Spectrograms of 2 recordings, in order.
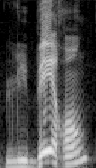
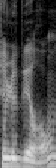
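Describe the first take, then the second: First: The first e is said as a clear 'é'. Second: The first e is said as a soft 'e'. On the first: It follows the Provençal pronunciation. "j'ai tendance à dire Luberon, d'autant qu'en provençal, le E se prononce E" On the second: It follows the locals' pronunciation. "les autochtones prononcent Luberon"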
